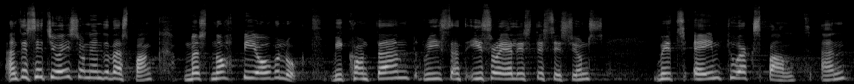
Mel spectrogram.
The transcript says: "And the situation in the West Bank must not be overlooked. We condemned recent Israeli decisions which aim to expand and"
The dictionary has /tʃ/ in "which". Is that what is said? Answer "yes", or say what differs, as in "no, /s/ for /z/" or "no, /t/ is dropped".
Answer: yes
